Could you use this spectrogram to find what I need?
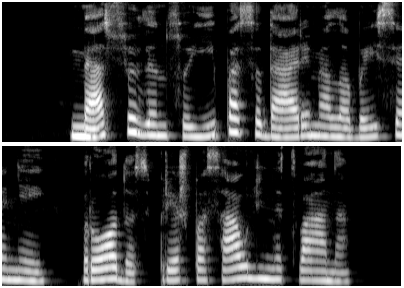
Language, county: Lithuanian, Šiauliai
